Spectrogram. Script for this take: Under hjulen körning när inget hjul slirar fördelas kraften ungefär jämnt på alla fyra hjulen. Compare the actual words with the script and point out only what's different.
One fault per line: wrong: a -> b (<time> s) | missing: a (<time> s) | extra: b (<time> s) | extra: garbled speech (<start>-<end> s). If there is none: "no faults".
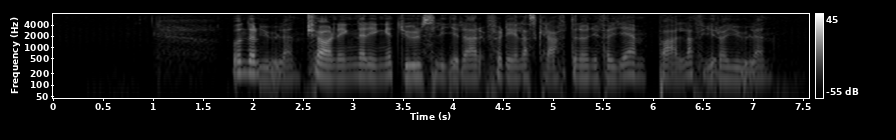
no faults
